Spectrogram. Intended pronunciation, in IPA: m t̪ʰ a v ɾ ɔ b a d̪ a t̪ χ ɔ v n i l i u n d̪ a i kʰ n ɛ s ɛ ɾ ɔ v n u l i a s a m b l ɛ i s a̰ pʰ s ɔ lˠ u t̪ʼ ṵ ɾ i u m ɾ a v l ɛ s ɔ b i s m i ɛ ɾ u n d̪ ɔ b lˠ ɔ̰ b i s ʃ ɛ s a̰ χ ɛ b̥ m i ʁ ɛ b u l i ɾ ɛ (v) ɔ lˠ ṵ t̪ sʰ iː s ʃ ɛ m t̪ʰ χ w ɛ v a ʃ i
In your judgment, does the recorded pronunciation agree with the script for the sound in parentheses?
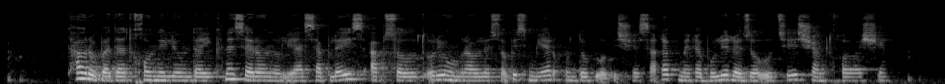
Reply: no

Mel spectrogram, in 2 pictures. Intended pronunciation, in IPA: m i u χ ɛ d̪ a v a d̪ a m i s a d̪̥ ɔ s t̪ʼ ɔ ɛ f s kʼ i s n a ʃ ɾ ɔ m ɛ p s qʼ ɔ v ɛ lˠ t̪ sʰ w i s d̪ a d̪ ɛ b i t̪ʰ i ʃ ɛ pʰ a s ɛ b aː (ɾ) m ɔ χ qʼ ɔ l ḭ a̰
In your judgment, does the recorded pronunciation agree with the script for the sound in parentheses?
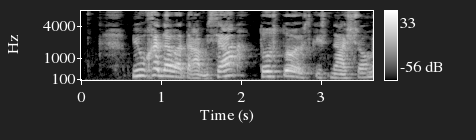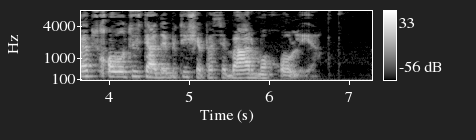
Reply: yes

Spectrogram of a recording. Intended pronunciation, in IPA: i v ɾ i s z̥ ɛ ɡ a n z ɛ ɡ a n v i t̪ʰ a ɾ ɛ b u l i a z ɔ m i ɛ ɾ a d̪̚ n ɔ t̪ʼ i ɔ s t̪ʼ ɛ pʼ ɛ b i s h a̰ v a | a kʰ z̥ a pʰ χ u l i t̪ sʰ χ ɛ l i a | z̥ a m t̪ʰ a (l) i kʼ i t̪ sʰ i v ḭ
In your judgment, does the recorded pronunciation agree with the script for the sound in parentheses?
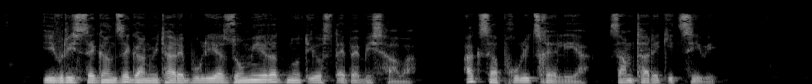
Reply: no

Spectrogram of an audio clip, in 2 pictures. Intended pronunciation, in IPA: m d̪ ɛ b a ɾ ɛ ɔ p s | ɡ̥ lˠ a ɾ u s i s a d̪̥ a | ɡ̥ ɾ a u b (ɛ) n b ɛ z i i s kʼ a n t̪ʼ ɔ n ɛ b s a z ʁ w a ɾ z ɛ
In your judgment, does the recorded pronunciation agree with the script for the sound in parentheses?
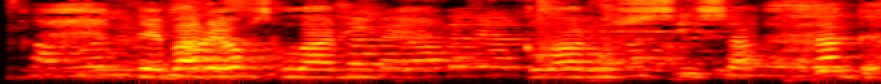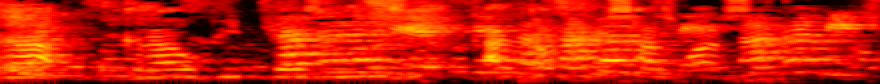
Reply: no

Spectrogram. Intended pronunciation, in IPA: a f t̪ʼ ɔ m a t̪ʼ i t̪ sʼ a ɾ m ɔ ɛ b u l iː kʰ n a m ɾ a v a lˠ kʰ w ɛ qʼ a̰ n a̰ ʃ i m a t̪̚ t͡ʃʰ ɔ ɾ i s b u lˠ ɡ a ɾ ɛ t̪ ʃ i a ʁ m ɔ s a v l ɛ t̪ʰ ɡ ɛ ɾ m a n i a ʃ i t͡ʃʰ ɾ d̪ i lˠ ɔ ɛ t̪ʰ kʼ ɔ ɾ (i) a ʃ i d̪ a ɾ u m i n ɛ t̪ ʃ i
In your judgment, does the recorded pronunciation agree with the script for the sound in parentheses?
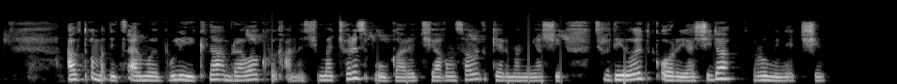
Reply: no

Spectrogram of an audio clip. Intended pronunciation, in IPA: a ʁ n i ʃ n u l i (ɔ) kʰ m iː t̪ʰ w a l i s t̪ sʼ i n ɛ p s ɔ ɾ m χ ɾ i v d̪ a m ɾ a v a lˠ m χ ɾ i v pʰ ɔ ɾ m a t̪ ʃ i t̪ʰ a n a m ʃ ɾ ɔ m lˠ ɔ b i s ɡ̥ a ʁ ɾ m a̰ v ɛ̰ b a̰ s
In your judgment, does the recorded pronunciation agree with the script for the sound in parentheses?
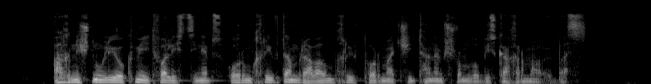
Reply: yes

